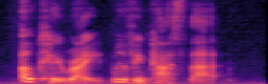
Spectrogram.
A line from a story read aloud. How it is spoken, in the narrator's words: Rowley says quickly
